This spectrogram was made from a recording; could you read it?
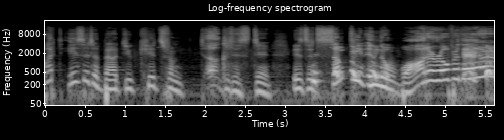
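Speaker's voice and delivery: sing-song put-on Greek accent. Retelling what a professor asked the kids: imitating professor Grammatico's accent. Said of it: "but he had an accent".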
